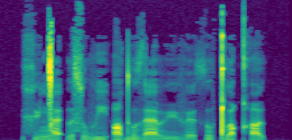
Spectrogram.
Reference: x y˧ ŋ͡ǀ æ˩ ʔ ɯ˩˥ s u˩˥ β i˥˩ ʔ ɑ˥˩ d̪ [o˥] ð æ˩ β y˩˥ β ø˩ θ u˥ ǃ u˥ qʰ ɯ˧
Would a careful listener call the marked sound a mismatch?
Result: yes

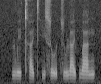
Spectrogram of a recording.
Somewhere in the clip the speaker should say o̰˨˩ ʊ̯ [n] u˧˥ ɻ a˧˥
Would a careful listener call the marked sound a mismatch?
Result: yes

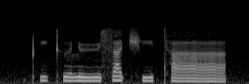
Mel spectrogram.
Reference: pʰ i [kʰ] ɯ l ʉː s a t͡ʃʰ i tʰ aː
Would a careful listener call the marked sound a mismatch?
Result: no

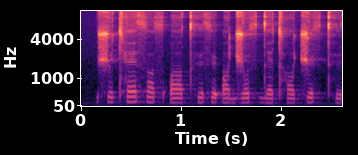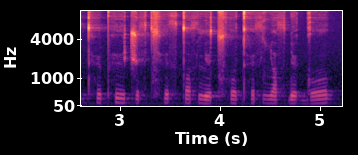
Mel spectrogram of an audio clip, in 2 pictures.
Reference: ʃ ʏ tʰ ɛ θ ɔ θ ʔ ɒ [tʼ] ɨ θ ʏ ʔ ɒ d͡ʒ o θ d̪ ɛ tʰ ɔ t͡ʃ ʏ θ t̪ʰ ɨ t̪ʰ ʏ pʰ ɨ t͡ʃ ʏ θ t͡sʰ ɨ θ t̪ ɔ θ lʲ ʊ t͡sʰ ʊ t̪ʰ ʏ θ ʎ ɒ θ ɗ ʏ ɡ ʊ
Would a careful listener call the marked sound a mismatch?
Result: yes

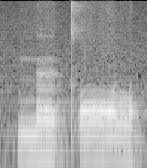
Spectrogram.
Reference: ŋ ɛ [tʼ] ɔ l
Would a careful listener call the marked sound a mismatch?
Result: no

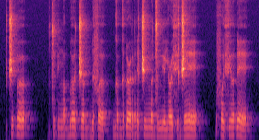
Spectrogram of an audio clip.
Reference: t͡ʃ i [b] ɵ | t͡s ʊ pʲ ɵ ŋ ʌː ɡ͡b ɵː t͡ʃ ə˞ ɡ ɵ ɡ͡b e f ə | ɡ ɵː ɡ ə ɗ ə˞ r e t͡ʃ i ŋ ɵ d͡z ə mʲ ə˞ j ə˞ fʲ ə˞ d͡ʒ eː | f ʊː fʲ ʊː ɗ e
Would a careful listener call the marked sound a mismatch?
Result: yes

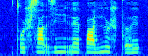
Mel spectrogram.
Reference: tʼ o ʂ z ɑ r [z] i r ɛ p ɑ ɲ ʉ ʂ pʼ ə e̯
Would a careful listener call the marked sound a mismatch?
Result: no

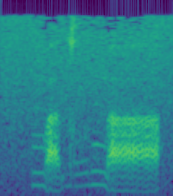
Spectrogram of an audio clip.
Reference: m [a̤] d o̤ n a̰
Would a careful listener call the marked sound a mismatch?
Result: yes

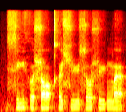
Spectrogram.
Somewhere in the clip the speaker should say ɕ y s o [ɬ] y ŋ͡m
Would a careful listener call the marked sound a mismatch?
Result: no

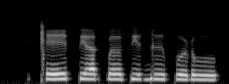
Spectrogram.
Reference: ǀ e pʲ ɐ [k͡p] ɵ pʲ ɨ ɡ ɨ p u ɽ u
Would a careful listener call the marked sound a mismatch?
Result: no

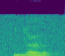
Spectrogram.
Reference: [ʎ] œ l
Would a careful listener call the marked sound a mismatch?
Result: no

